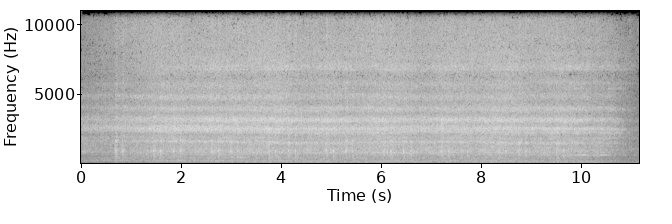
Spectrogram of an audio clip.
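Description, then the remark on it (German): An S-Bahn commuter train rumbles past on the rails, loud and steady throughout, with a broad roar of wheels and faint rhythmic clatter, plus a thin high metallic whine above it. No one speaks. “Wir gehen jetzt hier über eine Brücke rüber und nehmen jetzt erstmal die S-Bahn auf.”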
